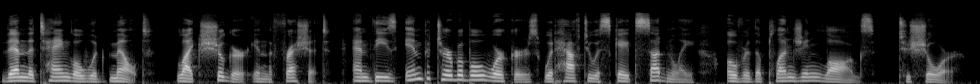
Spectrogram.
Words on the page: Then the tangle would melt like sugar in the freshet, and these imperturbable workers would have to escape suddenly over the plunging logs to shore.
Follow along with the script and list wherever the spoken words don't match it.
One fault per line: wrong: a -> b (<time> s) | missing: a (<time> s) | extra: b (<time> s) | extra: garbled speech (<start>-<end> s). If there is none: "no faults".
no faults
